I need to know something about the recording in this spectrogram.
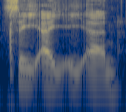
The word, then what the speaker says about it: Caen: C-A-E-N. I can't wait to figure out how that's actually pronounced.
